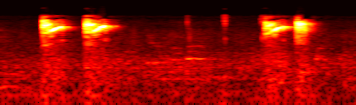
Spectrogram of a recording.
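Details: Crimson sunbird (sogok ontong) training master: two pairs of sharp, high, downslurred chirps, each pair quick, separated by about two seconds of near silence.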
